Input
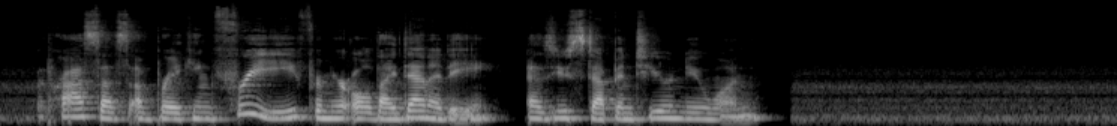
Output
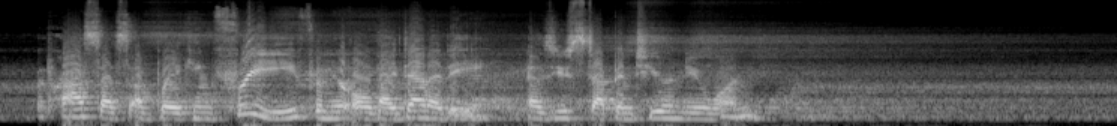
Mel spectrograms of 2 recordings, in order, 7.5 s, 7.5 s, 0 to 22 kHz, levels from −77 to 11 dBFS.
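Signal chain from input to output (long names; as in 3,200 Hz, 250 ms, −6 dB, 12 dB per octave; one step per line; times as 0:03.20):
high-pass filter 200 Hz 24 dB per octave
mid-hump overdrive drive 22 dB, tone 5,000 Hz, clips at −6 dBFS
on a send: feedback delay with all-pass diffusion 463 ms, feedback 60%, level −15 dB
on the sum: level +5 dB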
